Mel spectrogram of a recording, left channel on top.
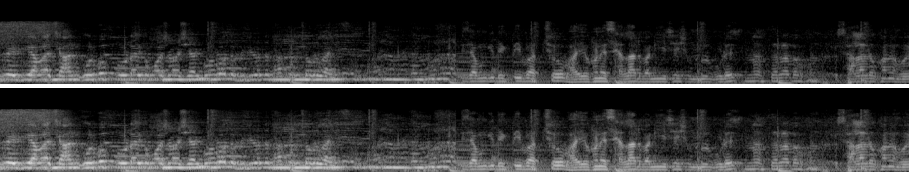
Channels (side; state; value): left; quieter; 6.9 dB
